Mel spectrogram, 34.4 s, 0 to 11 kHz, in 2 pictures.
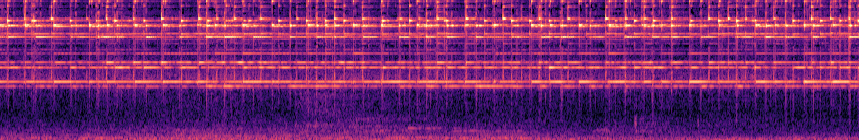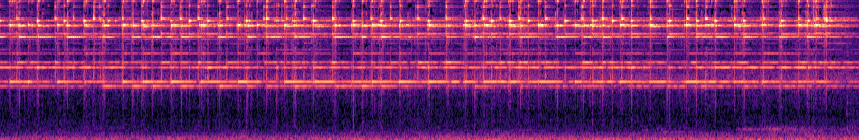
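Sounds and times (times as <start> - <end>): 
church bells ringing: 0.0 - 34.3.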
